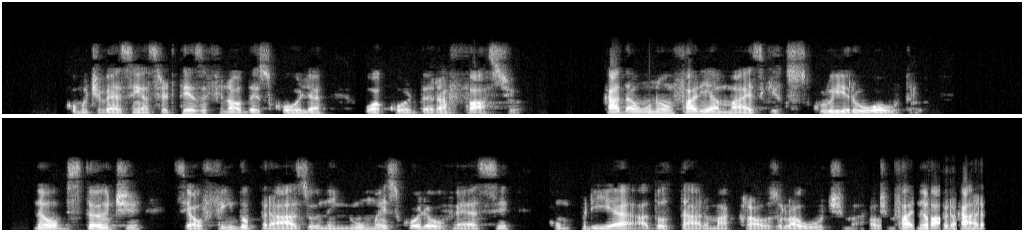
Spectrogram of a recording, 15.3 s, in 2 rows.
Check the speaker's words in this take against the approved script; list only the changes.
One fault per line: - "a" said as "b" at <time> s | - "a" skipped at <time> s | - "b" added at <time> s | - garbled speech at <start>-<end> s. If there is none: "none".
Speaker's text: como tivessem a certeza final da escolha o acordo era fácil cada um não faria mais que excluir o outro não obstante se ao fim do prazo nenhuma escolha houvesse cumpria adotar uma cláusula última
- garbled speech at 14.1-15.0 s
